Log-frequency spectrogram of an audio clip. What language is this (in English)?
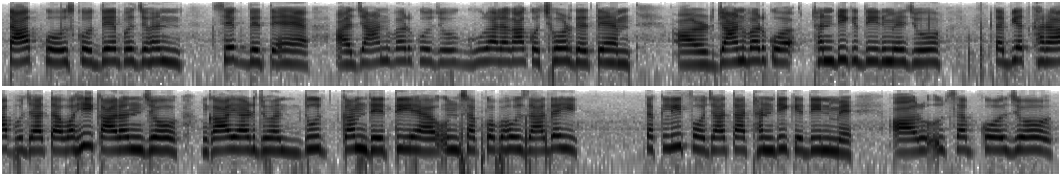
Urdu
